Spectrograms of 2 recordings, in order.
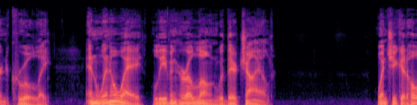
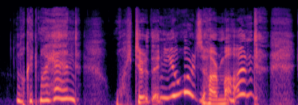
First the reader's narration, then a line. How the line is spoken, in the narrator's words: she laughed hysterically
